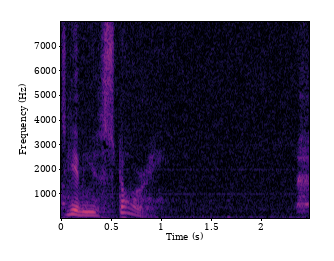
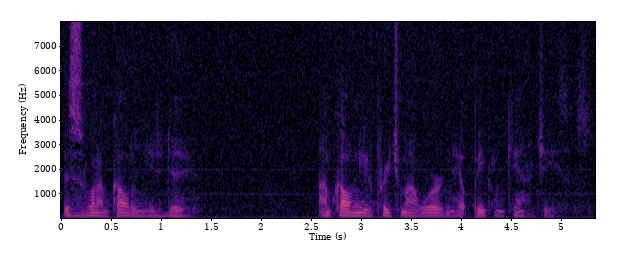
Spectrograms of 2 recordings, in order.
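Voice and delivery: much softer, hushed voice of God, fading to a whisper; God's quiet voice; 7 semitones lower, 11 dB quieter than usual. Retold or imitated. God calling the boy to preach, hushed and fading to a whisper. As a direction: say it gently, as God speaking into a boy's heart. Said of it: "God slammed my heart and said".

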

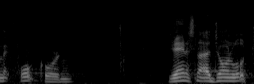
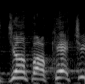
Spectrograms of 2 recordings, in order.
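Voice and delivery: louder, higher urging; rising call; 13 semitones higher, 15 dB louder than usual. Acted. God calling the doubter over the cliff, louder. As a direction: press the call harder. God's call keeps building.

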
